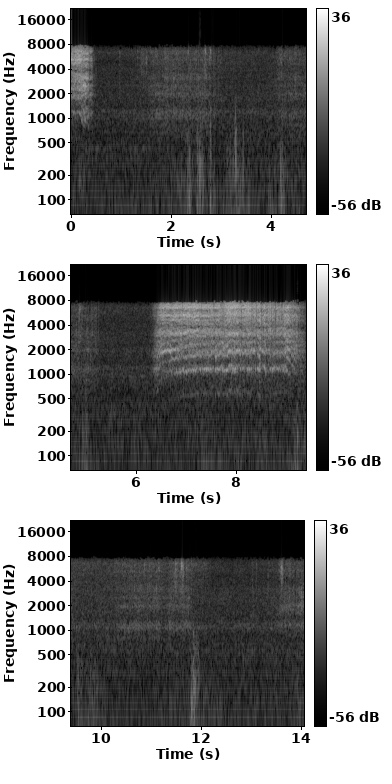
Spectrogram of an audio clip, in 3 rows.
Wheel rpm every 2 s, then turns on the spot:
30, 20, 20, 120, 80, 20, 10.
0-6 10-14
